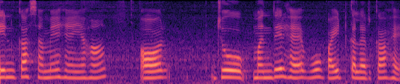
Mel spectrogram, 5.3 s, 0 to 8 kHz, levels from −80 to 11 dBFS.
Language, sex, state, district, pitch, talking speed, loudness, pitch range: Hindi, female, Chandigarh, Chandigarh, 235 Hz, 155 wpm, -16 LUFS, 230-255 Hz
